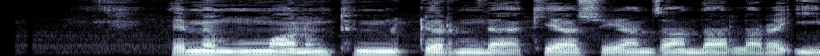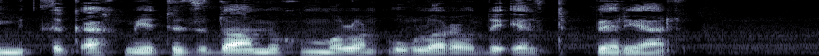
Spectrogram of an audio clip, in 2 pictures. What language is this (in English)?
Turkmen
